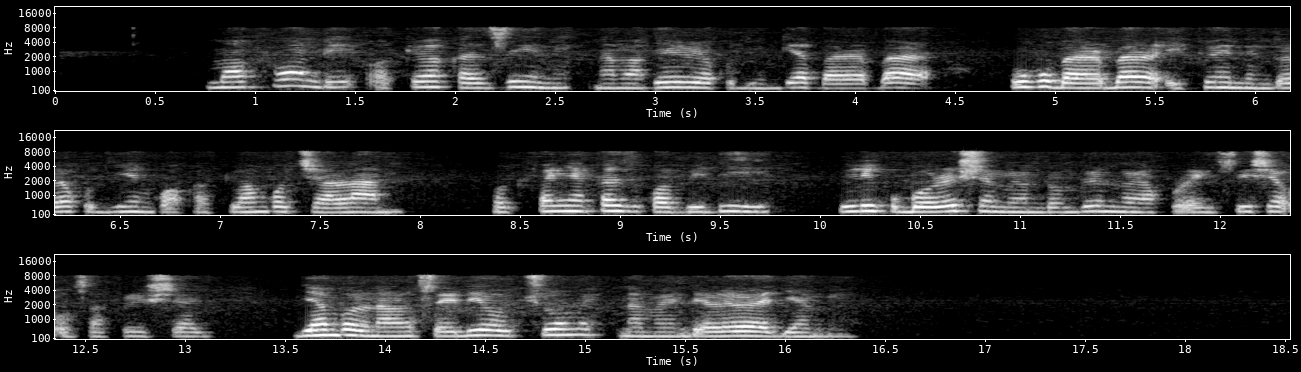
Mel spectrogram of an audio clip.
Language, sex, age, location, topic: Swahili, female, 25-35, Dar es Salaam, government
